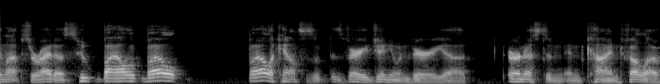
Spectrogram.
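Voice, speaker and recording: An American accent with a bright, sharp tone, lively intonation and a fairly quick pace. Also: man. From US South. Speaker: author and researcher. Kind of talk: interview. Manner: halting.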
